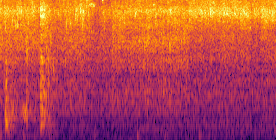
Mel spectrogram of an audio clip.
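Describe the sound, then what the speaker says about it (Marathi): Green chillies sautéing in hot oil with turmeric, a dense close hiss of frying with a few quick stirring scrapes, steady throughout and no voices. "तर गरम तेलामध्ये मिरची टाकलेली आहे. छान अशी मिरची परतून झालेली आहे."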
